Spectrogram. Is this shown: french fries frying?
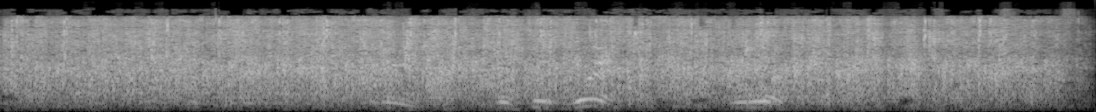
no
